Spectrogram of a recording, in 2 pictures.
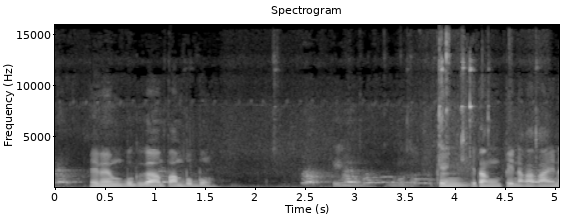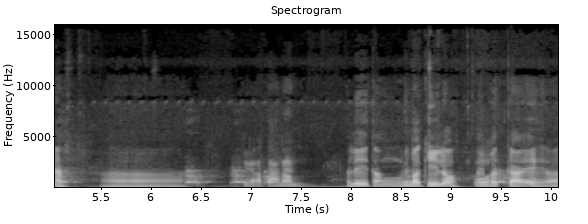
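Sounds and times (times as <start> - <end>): man talking: 0.4 - 1.7, 2.6 - 10.0.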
